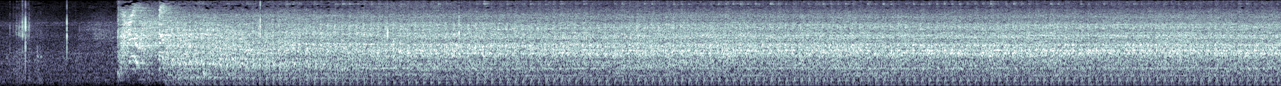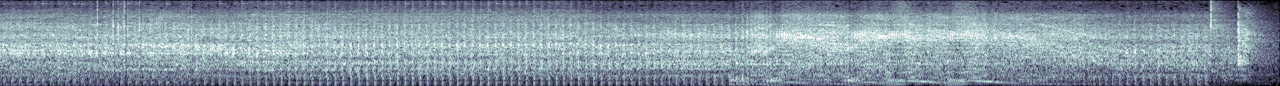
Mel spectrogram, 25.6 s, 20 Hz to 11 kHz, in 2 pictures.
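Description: A 2012 Honda CBR250R motorcycle engine starts up and settles into a steady, loud, close idle that runs uninterrupted, with a brief blip of changing revs near the end.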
